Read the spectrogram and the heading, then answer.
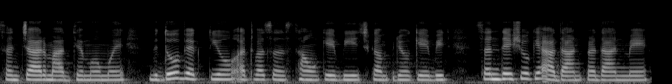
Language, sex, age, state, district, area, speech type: Hindi, female, 30-45, Rajasthan, Jaipur, urban, spontaneous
